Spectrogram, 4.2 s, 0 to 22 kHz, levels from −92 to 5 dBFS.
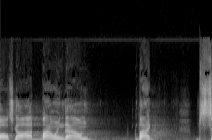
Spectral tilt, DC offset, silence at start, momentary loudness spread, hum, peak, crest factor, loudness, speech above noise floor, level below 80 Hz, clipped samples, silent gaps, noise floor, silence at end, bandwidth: -3 dB/octave; under 0.1%; 0 s; 11 LU; none; -4 dBFS; 22 dB; -24 LUFS; 34 dB; -78 dBFS; under 0.1%; none; -58 dBFS; 0 s; 16.5 kHz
